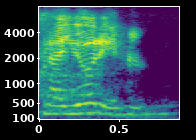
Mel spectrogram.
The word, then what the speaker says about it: priority: Priority. No, priority. It's 1, 2, 3. Priority. 4 syllables. Priority.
